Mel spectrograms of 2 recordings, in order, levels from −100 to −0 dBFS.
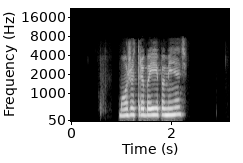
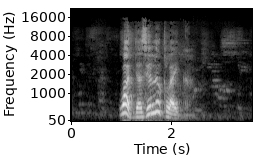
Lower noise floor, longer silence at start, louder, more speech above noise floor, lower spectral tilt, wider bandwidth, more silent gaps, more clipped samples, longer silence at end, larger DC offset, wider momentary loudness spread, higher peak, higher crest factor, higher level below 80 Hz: first, under -90 dBFS vs -65 dBFS; about the same, 0.95 s vs 1 s; first, -15 LUFS vs -18 LUFS; first, over 76 dB vs 47 dB; first, -6.5 dB/octave vs -4 dB/octave; second, 7 kHz vs 15 kHz; neither; neither; second, 0.9 s vs 1.3 s; neither; first, 14 LU vs 5 LU; about the same, -2 dBFS vs -4 dBFS; about the same, 16 dB vs 18 dB; about the same, -62 dBFS vs -64 dBFS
